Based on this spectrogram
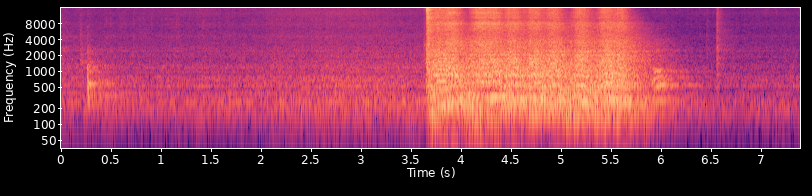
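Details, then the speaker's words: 1948 Chevy truck engine unrun 30 years, diesel in oil pan, gasoline primed through vent tube into carburetor: two seconds of steady, even cranking that never catches; no start because the new ignition coil wasn't hooked up, no spark. "forgot to hook up the coils it ain't gonna start without Spark dorky me"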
